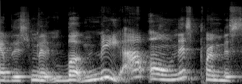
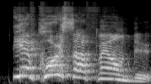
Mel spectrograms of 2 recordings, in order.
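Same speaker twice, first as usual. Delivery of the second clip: acted screaming; 7 semitones higher than usual. Acting out someone's rude reply screamed at her, retelling a scream. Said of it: "you're screaming at her".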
